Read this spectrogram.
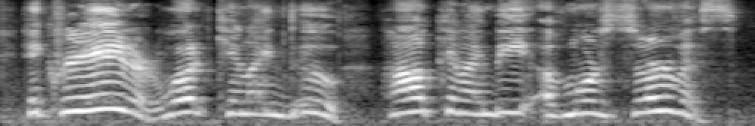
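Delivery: high, loud call upward. Acted. Calling out to Creator.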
